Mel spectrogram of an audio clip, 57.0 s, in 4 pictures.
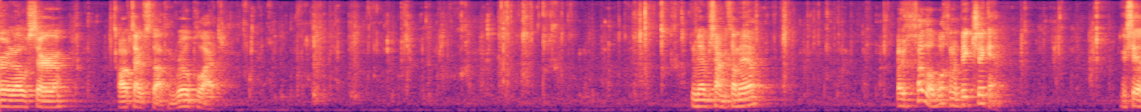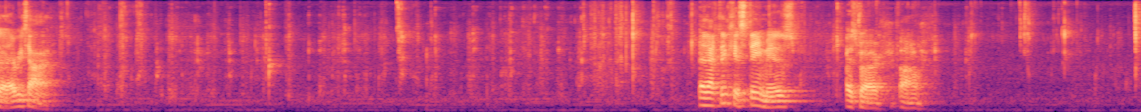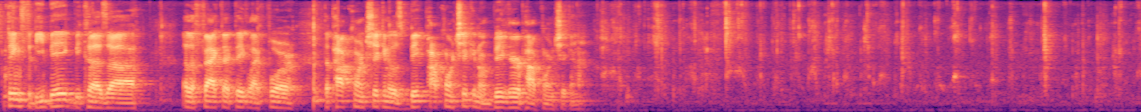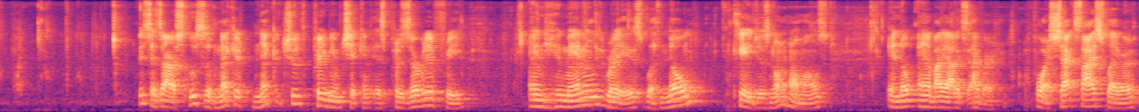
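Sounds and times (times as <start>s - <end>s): person chewing food: 0.8s - 28.7s, 35.8s - 44.9s, 48.6s - 50.6s, 51.4s - 52.1s, 53.1s - 56.8s
crisp chewing clicks: 15.0s - 23.0s.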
